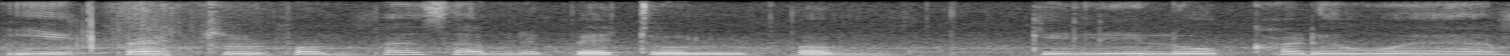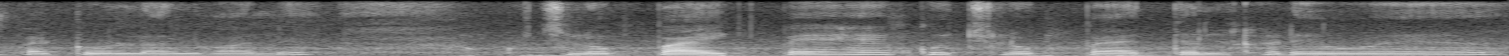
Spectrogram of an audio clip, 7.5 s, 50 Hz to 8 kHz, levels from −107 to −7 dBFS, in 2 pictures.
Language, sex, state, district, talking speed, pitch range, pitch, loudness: Hindi, female, Uttar Pradesh, Jyotiba Phule Nagar, 215 wpm, 220-240 Hz, 230 Hz, -23 LUFS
